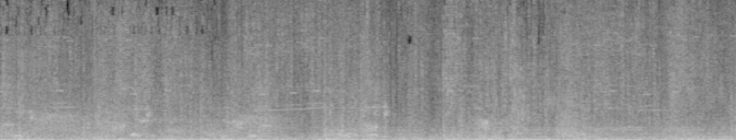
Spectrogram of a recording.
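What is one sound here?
Blows and impacts thud repeatedly in a fight.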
